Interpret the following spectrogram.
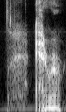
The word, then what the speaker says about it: error: Error in Spanish is error. You have a little bit more as in over the two Rs.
